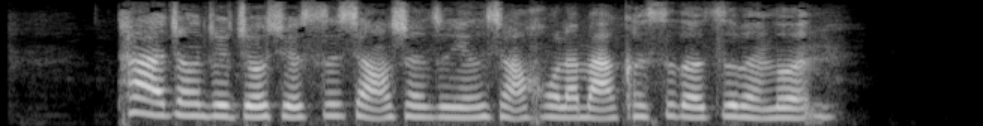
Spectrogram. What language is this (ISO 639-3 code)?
zho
